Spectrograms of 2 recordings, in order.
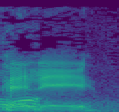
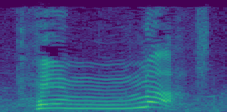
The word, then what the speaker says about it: Penna: Oh, not to worry, Chief Penny. My name is pronounced Penna.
